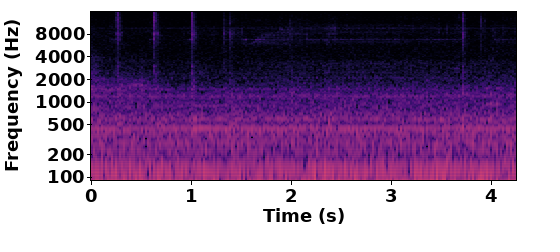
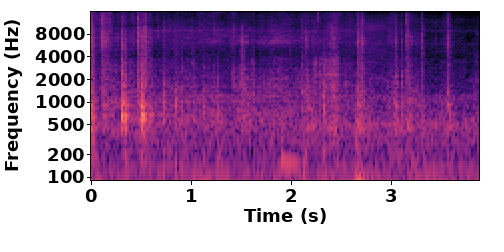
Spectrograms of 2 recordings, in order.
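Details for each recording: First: PlayStation 2 with a silver disc and a blank screen: the disc drive makes sharp clicks about every half second with pauses, cause unclear. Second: PlayStation 2 console being bench tested while loading a disc. Busy clicking and ticking with a light whirr as the drive seeks and reads; loud, but normal for this disc drive.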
